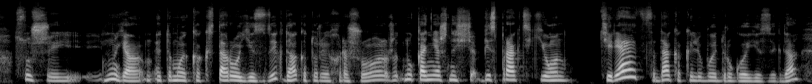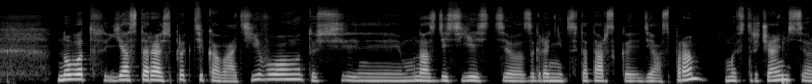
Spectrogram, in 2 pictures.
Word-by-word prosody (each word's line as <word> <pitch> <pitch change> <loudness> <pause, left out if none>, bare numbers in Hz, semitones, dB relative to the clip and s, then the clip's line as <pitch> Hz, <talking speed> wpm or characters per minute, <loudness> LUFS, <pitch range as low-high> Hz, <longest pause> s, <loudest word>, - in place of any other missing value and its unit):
Слушай, 180 -2 -3
ну, 235 +4 +3
я, 165 -7 +4
это 190 0 -3
мой 190 -1 +3
как 175 0 -5
2 190 -2 +4
язык, 170 +9 -1
да 190 +1 +4
который 175 -6 -4
я 160 - -2
хорошо 170 +5 -1
ж 195 - -5
ну 230 +3 -1
конечно, 210 -1 +4
щ - - -2
без 215 -1 0
практики 205 -2 +2
он 190 0 +2 0.3
теряется, 320 - +5
да 215 +1 +4
как 175 -3 -8
и - - 0
любой 175 -1 -2
другой 160 -1 -1
язык 150 0 -7
да. 170 +11 0 0.7
Но 220 +2 +4
вот 240 0 +3
я 190 +3 +1
стараюсь 205 -2 +3
практиковать 165 -10 -4
его. 235 +1 +1
То 210 -5 -9
есть, 170 +4 -5
э, 170 -3 -4
у 170 +1 -3
нас 175 -2 +2
здесь 180 +1 -2
есть, 175 -1 -3
э, 160 -2 -2
за 165 +3 -5
границей 165 0 -3
татарской 165 -2 -3
диаспора. 160 - 0 0.3
Мы 180 0 -2
встречаемся 180 +2 -2
180 Hz, 175 wpm, -23 LUFS, 165-210 Hz, 0.7 s, теряется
